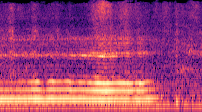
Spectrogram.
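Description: A young girl's voice holding one steady sung note, closed and hum-like, for about a second and a half before it breaks off.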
